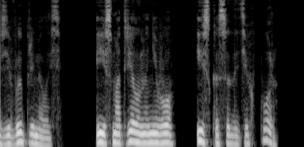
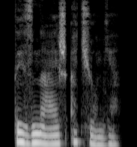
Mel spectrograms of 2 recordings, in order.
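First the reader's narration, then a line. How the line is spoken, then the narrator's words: Quiet. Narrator (Russian): тихо сказала она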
